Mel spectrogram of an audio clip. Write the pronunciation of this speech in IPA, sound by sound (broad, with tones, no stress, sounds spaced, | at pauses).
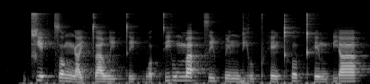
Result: t͡ɕ e˦ ʔ t͡s ɔ˦ ŋ a˨˩ j t̪ a˧ w i˨ ʔ t̪ i˨ ʔ b ɔ˨ t̚ t̪ j u˦ m a˦ ʔ t͡s i˧ p ĩ˧ n b j u˧ pʰ ẽ˧ kʰ o˥˧ kʰ ẽ˧ m p j a˦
